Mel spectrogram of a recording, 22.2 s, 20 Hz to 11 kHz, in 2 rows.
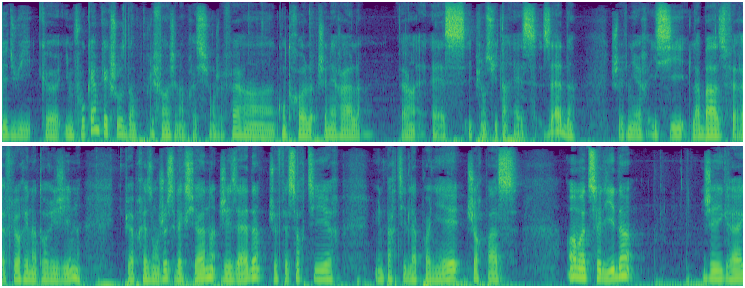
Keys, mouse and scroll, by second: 1.2 s, 3.0 a, 3.2 a, 4.0 s, 6.0 click, 6.5 s, 10.6 shift+middle click, 10.6 a, 11.9 b, 12.9 g, 15.8 Tab, 16.2 middle click, 17.1 z, 17.8 middle click, 20.2 g.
